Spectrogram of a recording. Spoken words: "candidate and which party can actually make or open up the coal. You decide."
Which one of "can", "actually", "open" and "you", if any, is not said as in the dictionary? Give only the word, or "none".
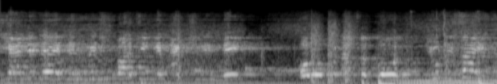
none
